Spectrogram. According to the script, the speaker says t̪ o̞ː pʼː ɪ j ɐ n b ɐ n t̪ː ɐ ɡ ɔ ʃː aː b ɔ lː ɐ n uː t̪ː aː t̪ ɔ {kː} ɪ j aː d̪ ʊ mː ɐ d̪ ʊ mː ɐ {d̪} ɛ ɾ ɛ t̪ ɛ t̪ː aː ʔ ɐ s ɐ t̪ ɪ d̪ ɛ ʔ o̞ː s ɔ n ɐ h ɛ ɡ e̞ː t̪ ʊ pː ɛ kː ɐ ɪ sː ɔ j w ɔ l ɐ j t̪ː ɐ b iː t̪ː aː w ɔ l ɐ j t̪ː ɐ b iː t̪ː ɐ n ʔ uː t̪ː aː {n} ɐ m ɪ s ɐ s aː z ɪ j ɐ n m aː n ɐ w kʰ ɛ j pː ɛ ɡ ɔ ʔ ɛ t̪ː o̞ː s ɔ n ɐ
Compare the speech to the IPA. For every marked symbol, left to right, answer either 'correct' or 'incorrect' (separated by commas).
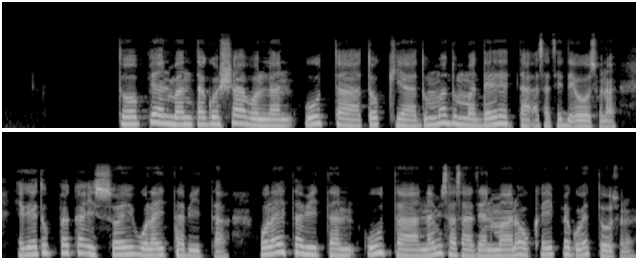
correct, correct, correct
